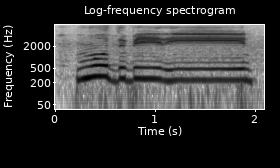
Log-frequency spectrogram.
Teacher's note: را زیر کے ساتھ ہے تو باریک پڑھیں گے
